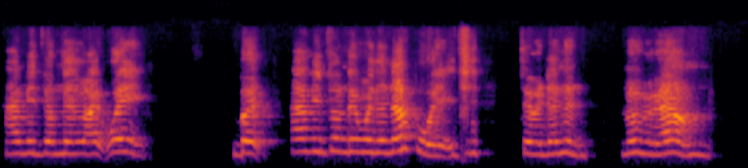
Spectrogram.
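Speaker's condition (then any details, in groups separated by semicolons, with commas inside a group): Spastic cerebral palsy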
